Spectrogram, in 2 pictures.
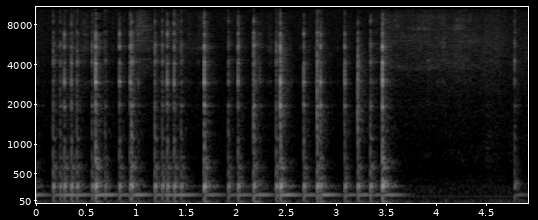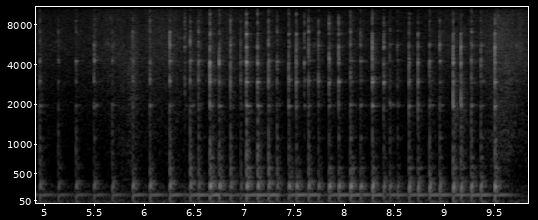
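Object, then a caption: Rubber practice pad on a wooden base, struck with sticks. A solid oval drum practice pad with a black rubber top on a pressboard/wood base is drummed with two wooden drumsticks. Rapid, dry, short taps with a low resonant tone fall in uneven bursts. The playing pauses briefly just before four seconds, then resumes more softly.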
